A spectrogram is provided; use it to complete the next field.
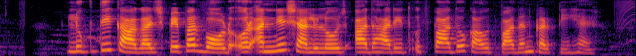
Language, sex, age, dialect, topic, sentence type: Hindi, female, 18-24, Hindustani Malvi Khadi Boli, agriculture, statement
